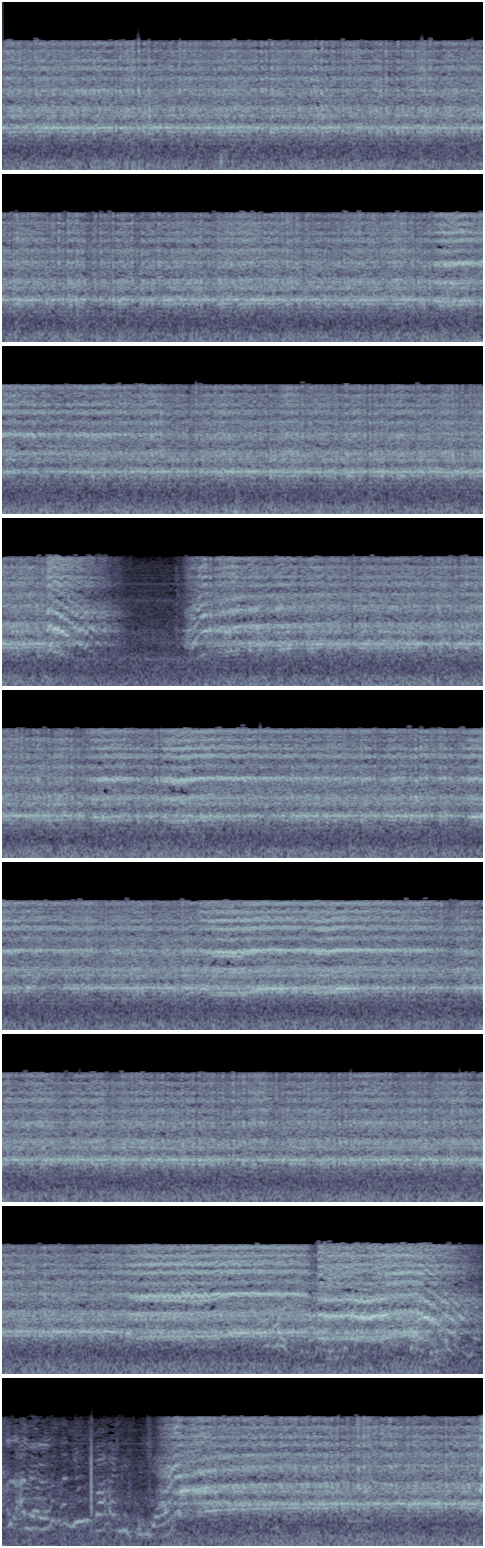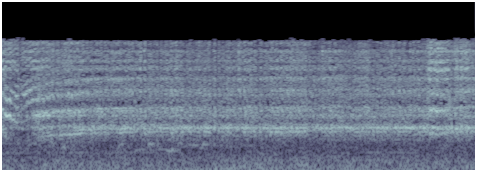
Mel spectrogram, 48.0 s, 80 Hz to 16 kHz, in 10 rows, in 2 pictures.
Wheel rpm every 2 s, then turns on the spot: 230, 230, 230, 230, 230, 230, 230, 130, 160, 230, 230, 230, 230, 230, 230, 240, 230, 230, 220, 30, 180, 210, 220, 230.
none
